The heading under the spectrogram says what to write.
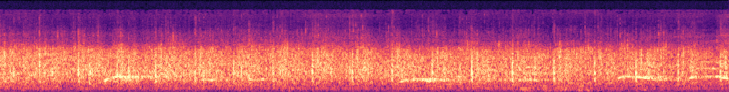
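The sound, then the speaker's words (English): An audience claps hands to magnify the name of the Lord, in sustained, dense applause for several seconds, a steady wash of overlapping claps with faint voices and brief tonal calls rising now and then beneath it. “Would you clap your hands and magnify the name of the Lord?”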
